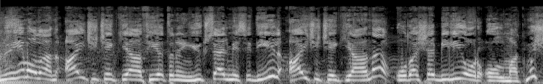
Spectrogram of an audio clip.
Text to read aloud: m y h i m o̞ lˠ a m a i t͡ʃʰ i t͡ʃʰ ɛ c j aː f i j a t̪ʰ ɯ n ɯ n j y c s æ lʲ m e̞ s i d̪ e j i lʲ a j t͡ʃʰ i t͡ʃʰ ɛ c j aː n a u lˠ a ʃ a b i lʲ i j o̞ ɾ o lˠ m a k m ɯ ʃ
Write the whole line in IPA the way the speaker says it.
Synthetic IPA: m y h i m o̞ lˠ a n a j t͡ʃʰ i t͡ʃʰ ɛ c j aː f i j a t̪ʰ ɯ n ɯ n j y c s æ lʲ m e̞ s i d̪ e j i lʲ a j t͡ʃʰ i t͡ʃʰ ɛ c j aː n a u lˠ a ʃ a b i lʲ i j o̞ ɾ o lˠ m a k m ɯ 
